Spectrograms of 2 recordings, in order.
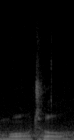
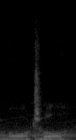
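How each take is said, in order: The two takes are said the same way.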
